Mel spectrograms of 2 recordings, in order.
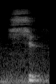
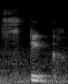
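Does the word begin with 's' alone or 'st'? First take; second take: s; st. First: The word starts with s, with no t sound. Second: The word starts with s followed by t. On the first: The speaker calls it wrong. "सिक नाही" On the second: The speaker calls it right.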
